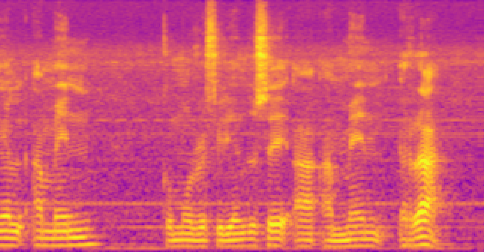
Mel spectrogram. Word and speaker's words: amén: Pues se supone, o sea, los que ponen amén, por decirlo así, no saben que se pronuncia amén. O sea, la pronunciación más correcta es amén.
